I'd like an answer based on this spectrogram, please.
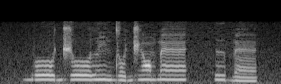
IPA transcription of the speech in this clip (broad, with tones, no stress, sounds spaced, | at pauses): b oː˦ d͡ʒ oː˦ l ĩ˦ d o˧ d͡ʒ ɔ̃˦ ɓ ɛ̃˦ | ɨ˧ ɓ ɛ̃˨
